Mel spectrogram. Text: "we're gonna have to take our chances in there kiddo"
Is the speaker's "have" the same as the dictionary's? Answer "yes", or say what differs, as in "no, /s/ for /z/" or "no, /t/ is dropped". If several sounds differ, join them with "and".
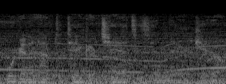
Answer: no, /f/ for /v/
